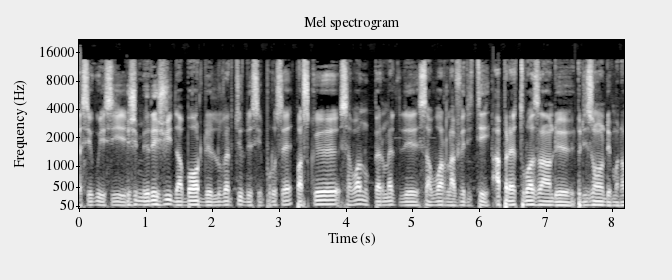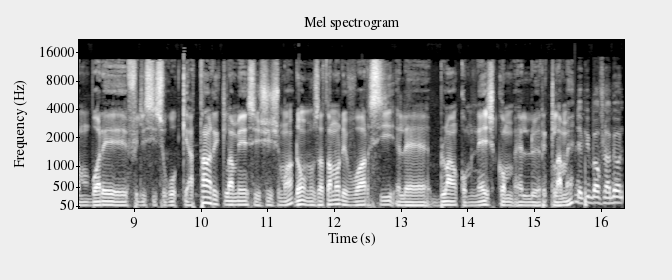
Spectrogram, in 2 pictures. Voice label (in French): REACTION VOX POP PROCES EQUIPEMENTS MILITAIRES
